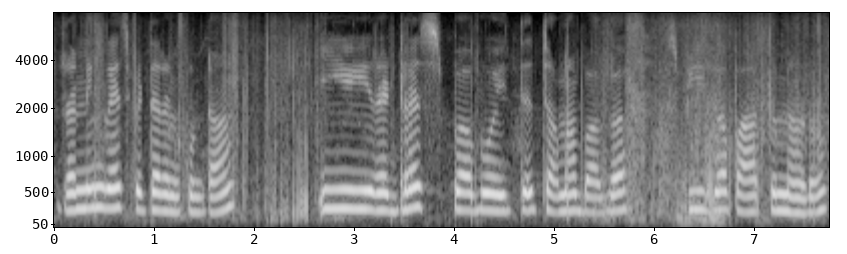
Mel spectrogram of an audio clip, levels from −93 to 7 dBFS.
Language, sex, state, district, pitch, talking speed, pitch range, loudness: Telugu, female, Andhra Pradesh, Sri Satya Sai, 245 Hz, 100 wpm, 230-260 Hz, -12 LUFS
